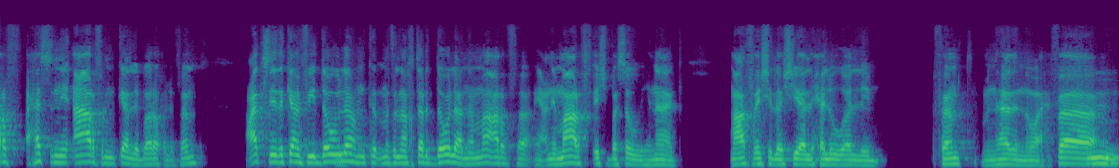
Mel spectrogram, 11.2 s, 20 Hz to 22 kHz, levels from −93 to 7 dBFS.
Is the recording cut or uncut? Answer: uncut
